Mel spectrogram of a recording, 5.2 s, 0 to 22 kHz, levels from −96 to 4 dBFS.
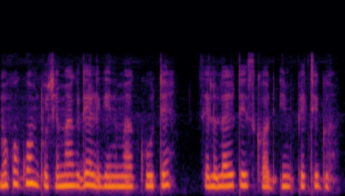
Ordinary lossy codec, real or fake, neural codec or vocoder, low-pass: none; real; none; 7.2 kHz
